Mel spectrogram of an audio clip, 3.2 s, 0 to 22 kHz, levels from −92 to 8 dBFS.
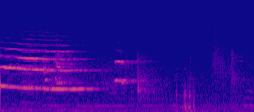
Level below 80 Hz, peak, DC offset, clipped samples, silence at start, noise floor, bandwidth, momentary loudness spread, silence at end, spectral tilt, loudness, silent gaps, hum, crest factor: -72 dBFS; -32 dBFS; under 0.1%; under 0.1%; 0 s; -68 dBFS; 16 kHz; 22 LU; 0.05 s; -3 dB/octave; -43 LUFS; none; none; 16 dB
